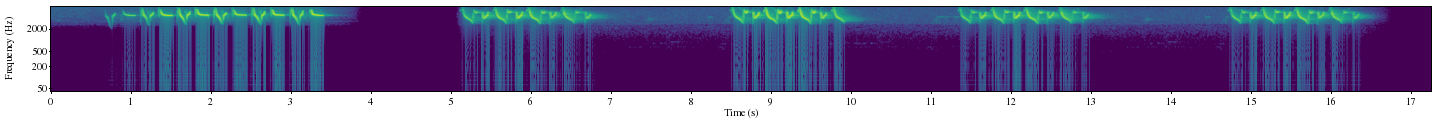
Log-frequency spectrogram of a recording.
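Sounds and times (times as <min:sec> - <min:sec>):
coal tit singing: 0:00.0 - 0:03.4, 0:05.2 - 0:06.9, 0:08.3 - 0:10.2, 0:11.1 - 0:13.8, 0:14.5 - 0:16.5.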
